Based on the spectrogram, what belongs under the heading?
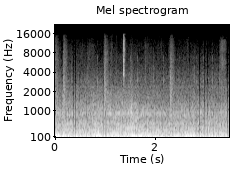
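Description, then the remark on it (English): A car drives along the road on the way to work, heard as a loud, steady low rumble of engine and tyre noise that continues unbroken throughout, with a few faint, brief hissy bursts and no talking. “Anywho, the only privacy I have is my car on my way to work and on my way back home.”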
